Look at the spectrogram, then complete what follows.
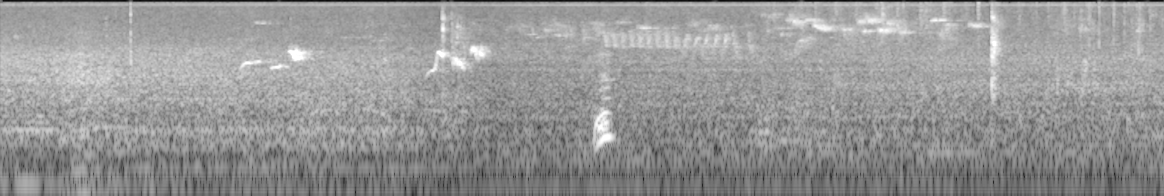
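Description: Birds chirping in the background: short scattered chirps over a steady outdoor hiss, some higher-pitched ones in the second half. A brief, louder low sound about six seconds in, and a single click near the end.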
